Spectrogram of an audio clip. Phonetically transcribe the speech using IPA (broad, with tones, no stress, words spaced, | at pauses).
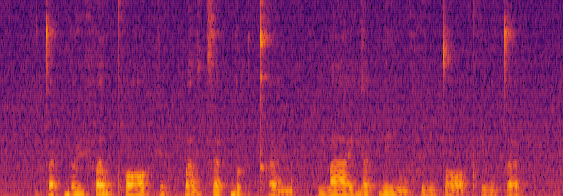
t̪ɐ˨t̚jɵ˧ɥfɐ˥wpʰɔː˨˥ kɪ˨˥k̚ pɐ˥wt͡sɐ˨˥t̚jʊ˥k̚ t̪ʰɐ˨˩n | maː˨jɐ˥k̚ liː˨˩wfɪ˨ŋt̪ɔː˨˩pʰɪ˨ŋ t̪ɐ˨˥k̚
